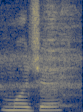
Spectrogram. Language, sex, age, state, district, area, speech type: Goan Konkani, female, 18-30, Goa, Salcete, rural, read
